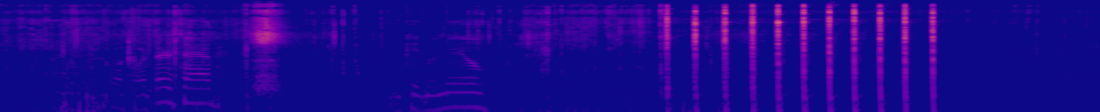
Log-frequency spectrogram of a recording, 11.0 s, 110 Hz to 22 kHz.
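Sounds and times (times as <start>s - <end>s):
hammer tapping lightly: 6.7s - 9.4s.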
